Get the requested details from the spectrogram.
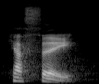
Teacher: a pronúncia fica sempre com o som de EI nessas palavras francesas, de escrita francesa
